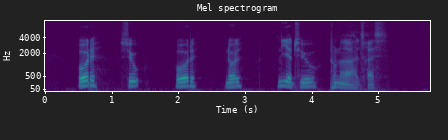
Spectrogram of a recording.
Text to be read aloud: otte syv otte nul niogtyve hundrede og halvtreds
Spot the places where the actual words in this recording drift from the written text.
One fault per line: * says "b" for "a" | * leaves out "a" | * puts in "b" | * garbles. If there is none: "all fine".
all fine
